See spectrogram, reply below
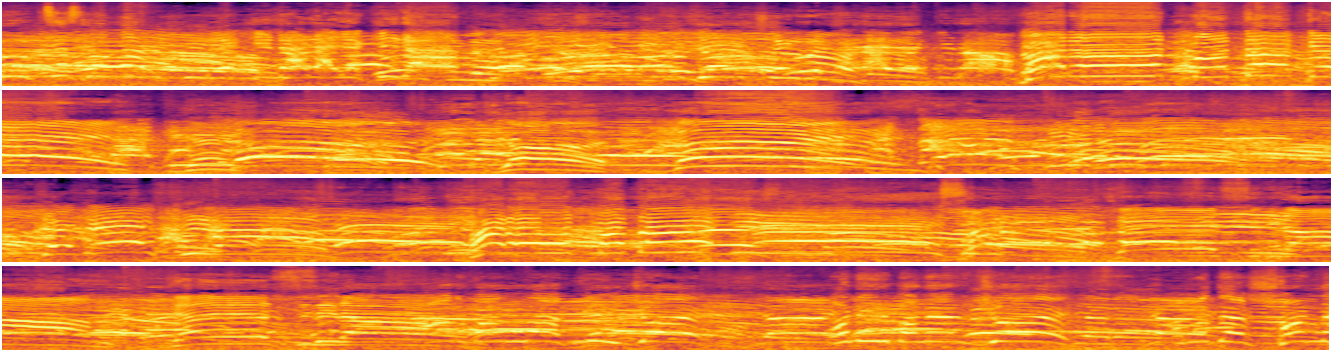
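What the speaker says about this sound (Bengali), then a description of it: "কিছু না জিজ্ঞাসা করতেই কি উঠছে স্লোগান?" A dense crowd at a Narendra Modi rally in North Bengal shouts and chants slogans, a loud, continuous roar of many voices that rises and falls in waves across the whole stretch without pause.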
